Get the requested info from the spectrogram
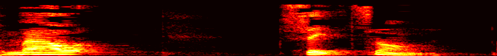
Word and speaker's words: Mao Zedong: We might think of Mao Zedong.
